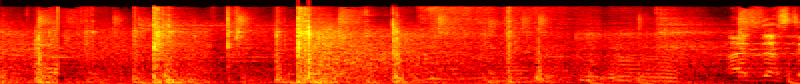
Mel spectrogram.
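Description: Heavy skateboard deck with fat pennyboard-style wheels hitting and clattering on a skatepark floor during a failed kickflip: several hard knocks in the first second and a half, then lighter knocks.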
